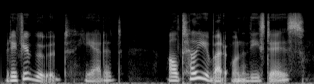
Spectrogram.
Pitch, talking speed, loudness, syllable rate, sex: 195 Hz, 285 wpm, -19 LUFS, 7.8 syllables/s, female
